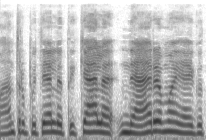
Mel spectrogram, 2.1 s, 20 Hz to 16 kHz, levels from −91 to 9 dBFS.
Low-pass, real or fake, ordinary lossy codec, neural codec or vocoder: 14.4 kHz; real; AAC, 64 kbps; none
